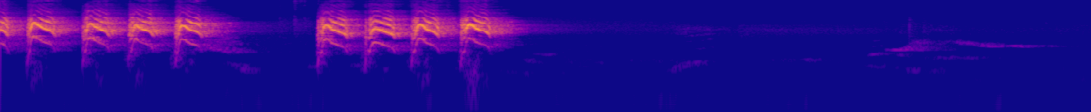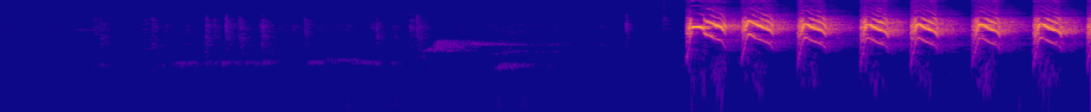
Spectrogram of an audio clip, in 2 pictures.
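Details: Green parrot vocalizing while eating, from an Assamese-language recording of a talking parrot: three bursts of rapid, harsh, raspy notes, about four per second, separated by a long quiet gap.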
